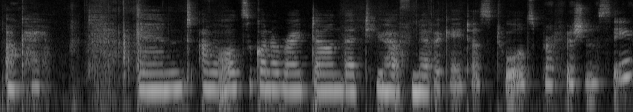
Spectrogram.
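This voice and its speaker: A soft-spoken woman with a high pitch talks at a fairly slow pace with lively intonation and very even loudness, over noticeable background noise. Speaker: game master explaining character creation. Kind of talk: ASMR roleplay.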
